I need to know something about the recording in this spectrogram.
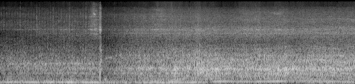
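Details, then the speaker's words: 1998 Ford Contour after fixing a no-start, warming up outside while residue burns off: steady, even engine note that climbs slightly and holds with no misses; normal running engine. "no misses, no nothing. I mean, the engine runs good."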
